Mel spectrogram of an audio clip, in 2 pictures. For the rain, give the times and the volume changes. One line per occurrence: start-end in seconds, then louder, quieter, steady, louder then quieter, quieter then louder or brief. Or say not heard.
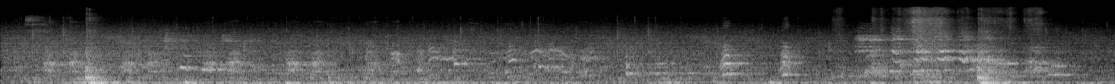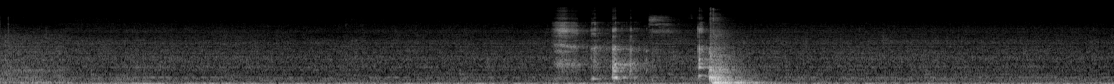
0.0-22.2 quieter.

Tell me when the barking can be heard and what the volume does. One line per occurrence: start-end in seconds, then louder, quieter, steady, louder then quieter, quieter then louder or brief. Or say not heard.
0.4-10.8 steady.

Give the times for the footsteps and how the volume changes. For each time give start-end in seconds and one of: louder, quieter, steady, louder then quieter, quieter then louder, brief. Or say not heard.
not heard.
